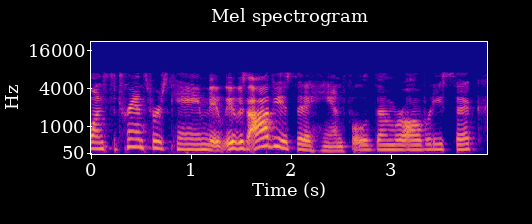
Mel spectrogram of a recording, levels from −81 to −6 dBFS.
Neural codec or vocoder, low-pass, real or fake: none; 7.2 kHz; real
